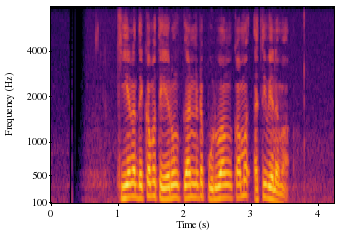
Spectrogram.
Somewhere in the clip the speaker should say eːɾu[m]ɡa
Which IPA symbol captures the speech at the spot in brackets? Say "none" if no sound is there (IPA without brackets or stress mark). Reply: ŋ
